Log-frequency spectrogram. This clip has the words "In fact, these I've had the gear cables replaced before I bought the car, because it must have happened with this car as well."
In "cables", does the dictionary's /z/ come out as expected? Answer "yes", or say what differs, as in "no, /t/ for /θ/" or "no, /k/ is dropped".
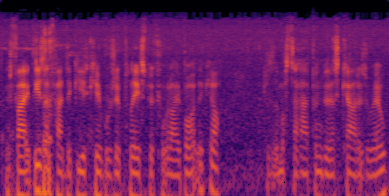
yes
